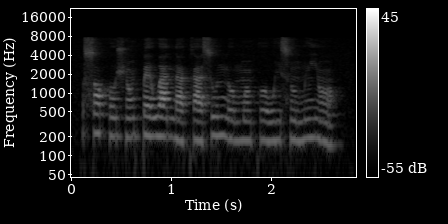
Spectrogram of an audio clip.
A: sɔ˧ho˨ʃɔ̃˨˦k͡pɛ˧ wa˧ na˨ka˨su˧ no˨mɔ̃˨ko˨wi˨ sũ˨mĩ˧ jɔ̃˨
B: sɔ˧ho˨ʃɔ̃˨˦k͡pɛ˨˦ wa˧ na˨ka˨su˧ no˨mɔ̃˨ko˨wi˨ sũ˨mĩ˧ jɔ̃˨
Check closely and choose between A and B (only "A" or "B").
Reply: A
